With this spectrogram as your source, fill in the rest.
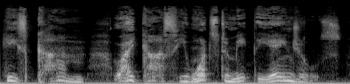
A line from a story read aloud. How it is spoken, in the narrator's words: Laurita whispered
